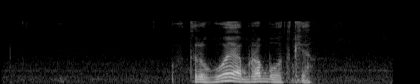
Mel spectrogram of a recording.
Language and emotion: Russian, neutral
